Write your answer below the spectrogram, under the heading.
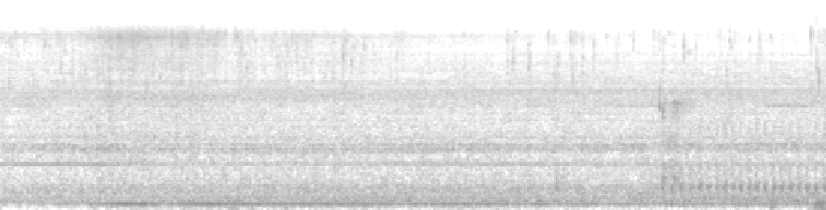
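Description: Steady low hum with water trickling through the pipes; the circulation pump is running smoothly and evenly.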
